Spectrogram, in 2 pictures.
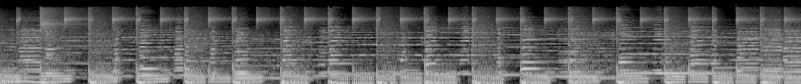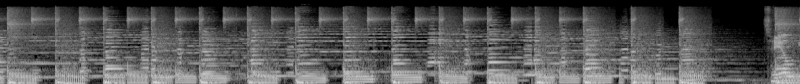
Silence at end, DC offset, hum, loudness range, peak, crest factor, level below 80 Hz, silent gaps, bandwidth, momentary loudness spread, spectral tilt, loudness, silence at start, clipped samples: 0 s; under 0.1%; none; 1 LU; 0 dBFS; 16 dB; -26 dBFS; none; 16.5 kHz; 4 LU; -4 dB/octave; -16 LUFS; 0 s; under 0.1%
